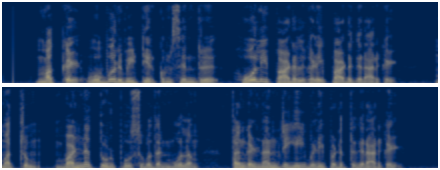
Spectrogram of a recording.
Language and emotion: Tamil, neutral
